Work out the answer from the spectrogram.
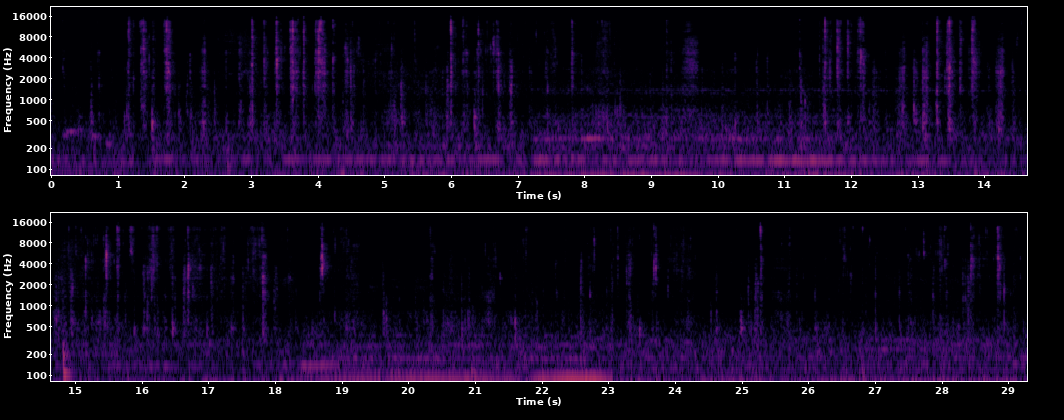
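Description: Close-up chewing and wet mouth sounds of someone eating mutton liver curry with rice, with many quick smacks and clicks, over a steady low hum.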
